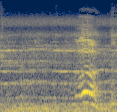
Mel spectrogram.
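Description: A steady held drone runs throughout. Near the end a single loud voiced cry rises and then drops steeply in pitch.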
